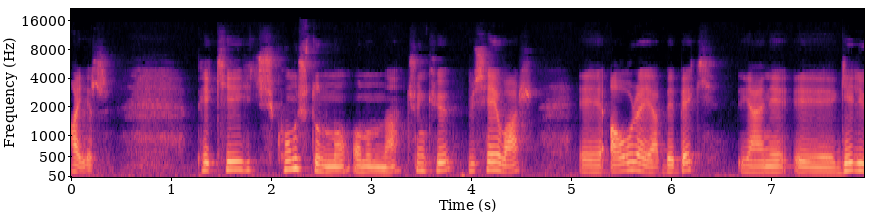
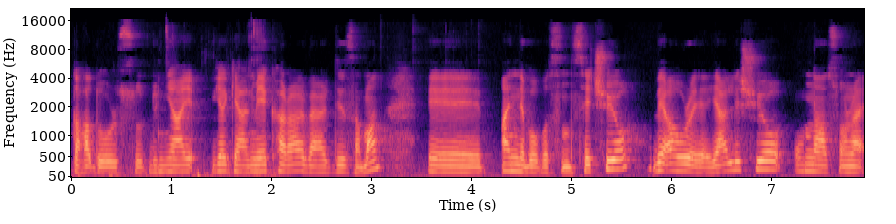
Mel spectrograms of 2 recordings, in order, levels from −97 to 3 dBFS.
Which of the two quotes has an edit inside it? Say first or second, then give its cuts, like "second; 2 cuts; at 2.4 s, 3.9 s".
first; 1 cut; at 4.0 s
